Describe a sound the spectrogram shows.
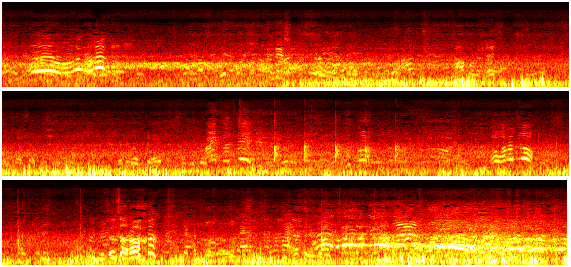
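Young men shout to each other in the distance across an open field.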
